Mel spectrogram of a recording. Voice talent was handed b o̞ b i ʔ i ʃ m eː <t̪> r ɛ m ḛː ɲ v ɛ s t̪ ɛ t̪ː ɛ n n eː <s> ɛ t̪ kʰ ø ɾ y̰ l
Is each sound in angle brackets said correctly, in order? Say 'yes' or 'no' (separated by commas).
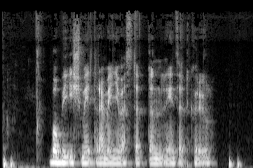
yes, no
